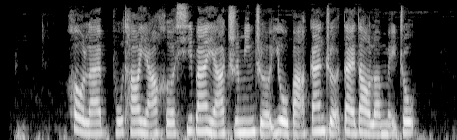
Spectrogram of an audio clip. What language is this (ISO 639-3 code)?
zho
